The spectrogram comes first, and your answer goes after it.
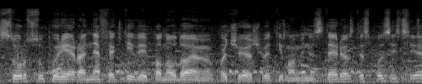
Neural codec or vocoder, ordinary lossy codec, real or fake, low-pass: none; AAC, 64 kbps; real; 14.4 kHz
